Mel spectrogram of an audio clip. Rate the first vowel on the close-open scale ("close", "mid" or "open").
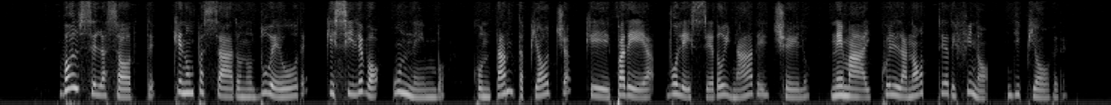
mid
